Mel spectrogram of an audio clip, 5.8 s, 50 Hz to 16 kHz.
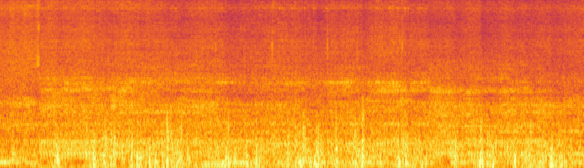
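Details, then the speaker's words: Honda PCX150 scooter after gearbox overhaul with the failed bearing replaced: an even engine drone under wind rush, and the former crackling from the drive is gone. "So as you can hear, the crackling sound is gone."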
